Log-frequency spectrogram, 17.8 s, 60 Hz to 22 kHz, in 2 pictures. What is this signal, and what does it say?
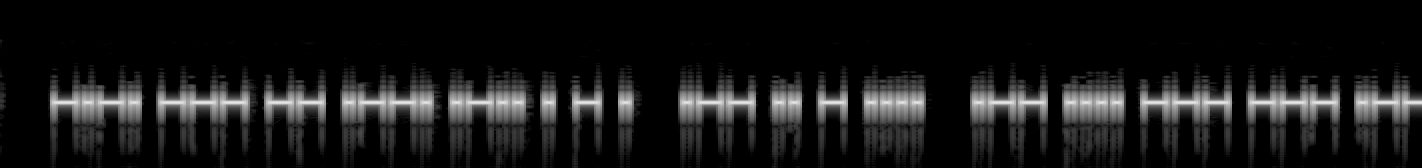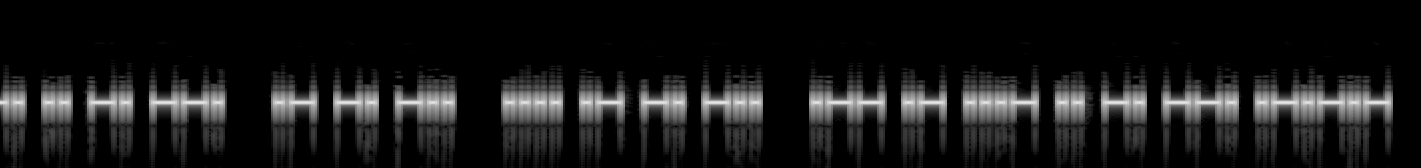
Morse code, heard as a keyed tone, about 25 wpm, 600 Hz. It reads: COMPLETE WITH WHOOPING AND HAND WAVING.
